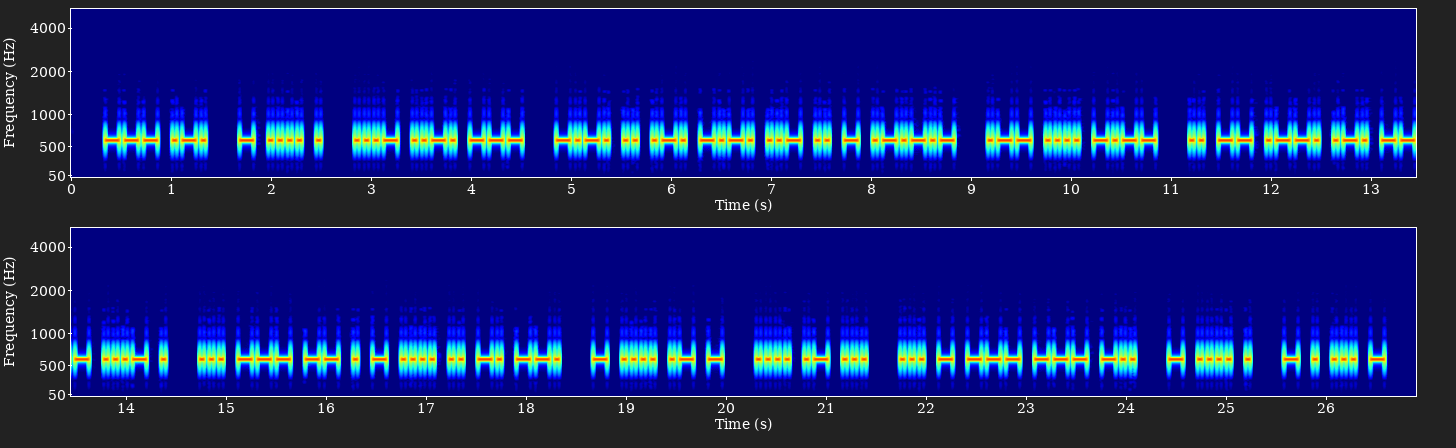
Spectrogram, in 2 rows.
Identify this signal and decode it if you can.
Morse code, heard as a keyed tone, about 25 wpm, 600 Hz. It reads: OR THE VFO CIRCUIT. WHY IMPROVE SOMETHING THAT HAS STOOD THE TEST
